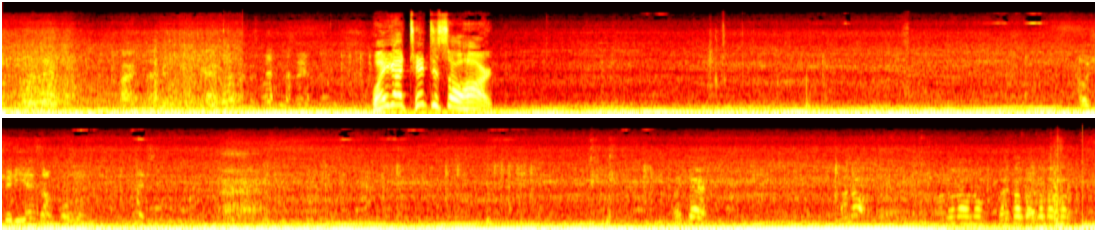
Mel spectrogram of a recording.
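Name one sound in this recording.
An engine rumbles and revs as an off-road vehicle crawls over rock.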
